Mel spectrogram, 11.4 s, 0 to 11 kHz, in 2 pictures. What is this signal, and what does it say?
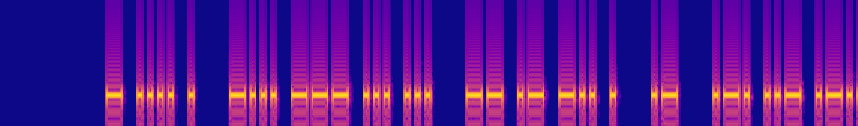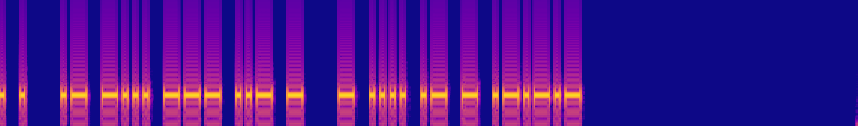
Morse code, heard as a keyed tone, about 34 wpm, 700 Hz. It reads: THE BOSS MADE A RULE ABOUT THAT.
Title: Sentences from Top 1000 Words - Review Part 4 - 35wpm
